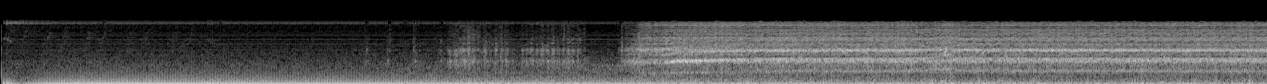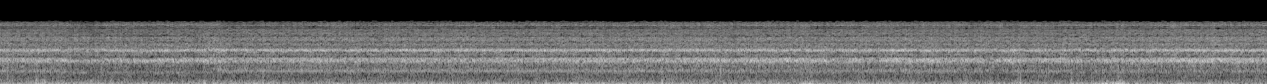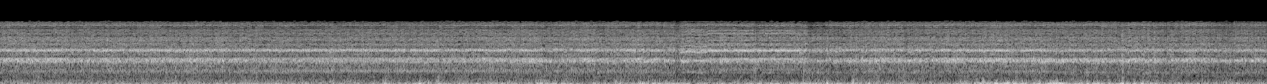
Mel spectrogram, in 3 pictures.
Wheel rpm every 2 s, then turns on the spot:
0, 0, 20, 100, 160, 160, 160, 160, 160, 160, 160, 160, 160, 160, 160, 160, 160, 160, 160.
4-6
